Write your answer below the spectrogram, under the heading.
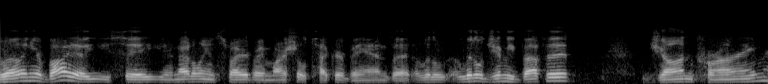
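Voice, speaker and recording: At a moderate pace, an ordinary speaking voice carries ordinary pitch variation. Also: man, medium pitch for a man. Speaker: radio host. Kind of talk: interview. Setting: phone call.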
